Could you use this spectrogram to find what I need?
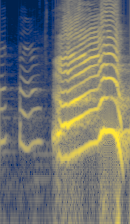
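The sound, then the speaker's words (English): A dog lets out a couple of short, faint whimpers, then a loud, drawn-out whine that wavers in pitch and swells before trailing off, with no talking. “Oh my god, you've got a doggy! Oh my god, you're so loud.”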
